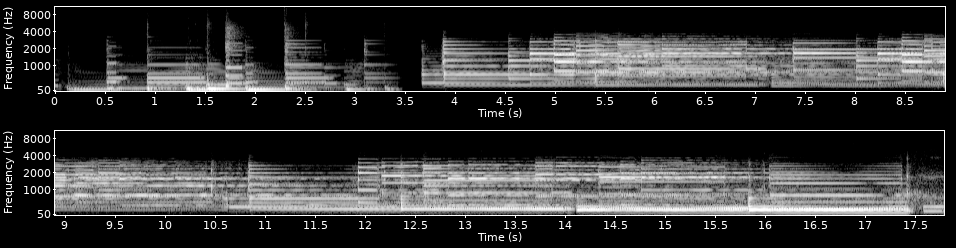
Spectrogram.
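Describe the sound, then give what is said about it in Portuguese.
A music track plays steadily, opening with punchy, percussive chords before settling into sustained, layered synth harmonies with echoing, chorus-like effects. Loud and continuous, with no voices. “Enquanto ouve as próximas duas músicas, observe o seu corpo e tente localizar algum desconforto durante a corrida.”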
